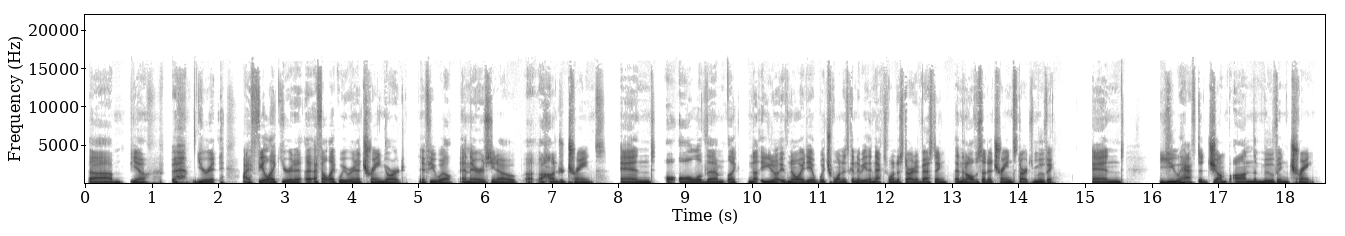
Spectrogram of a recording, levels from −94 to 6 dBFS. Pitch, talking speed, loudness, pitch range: 100 Hz, 240 wpm, -16 LUFS, 85-115 Hz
